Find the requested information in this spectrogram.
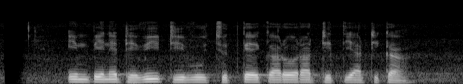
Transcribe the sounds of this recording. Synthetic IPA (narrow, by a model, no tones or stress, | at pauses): ʔimpineɖ̪̥ɛ̤wid̪̥i̤wud̥ʒ̥ṳt̪̚kekaɾoɾaɖ̥i̤t̪ijaɖ̥i̤ka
